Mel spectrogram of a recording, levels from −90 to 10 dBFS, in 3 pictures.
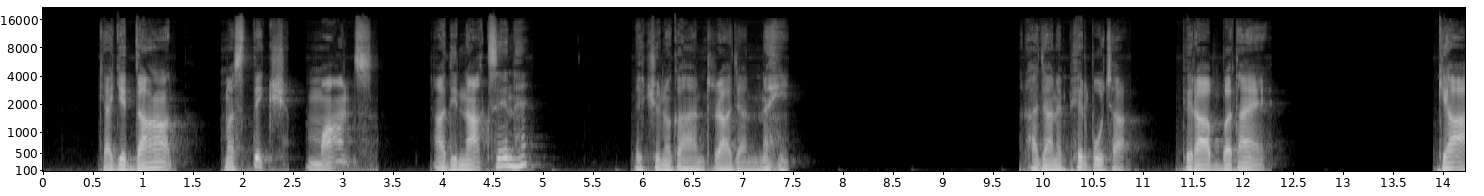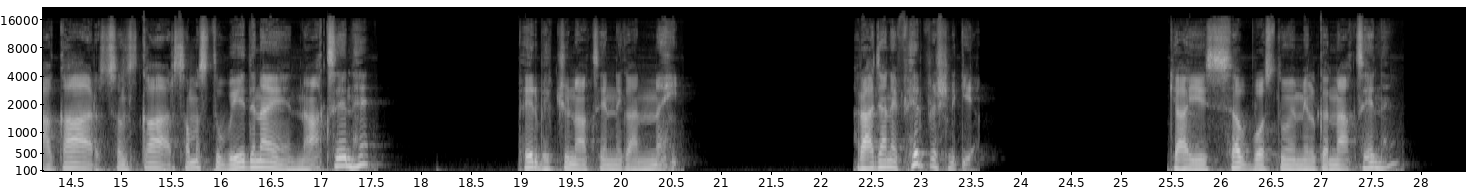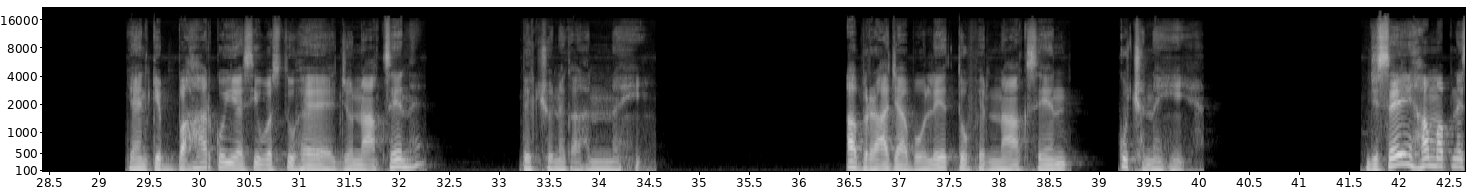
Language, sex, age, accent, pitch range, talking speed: Hindi, male, 30-49, native, 100-135 Hz, 100 wpm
